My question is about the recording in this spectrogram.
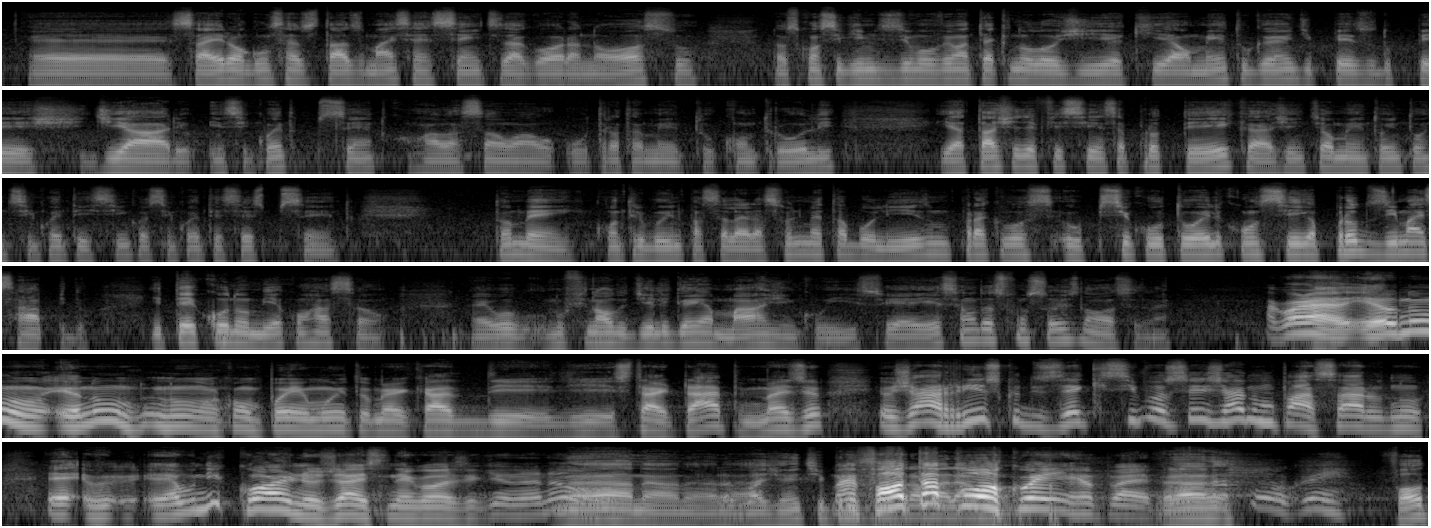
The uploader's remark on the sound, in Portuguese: Prosa exclusiva gravada no Centro de Pesquisas e Inovação em Gases de Efeito Estufa, durante o “Energy Transition“, evento que aconteceu em São Paulo, com o prestígio da presença da prateleira de cima do setor.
